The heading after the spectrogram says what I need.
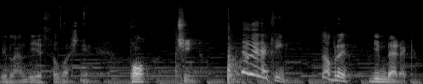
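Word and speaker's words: poitín: whisky, tylko ten produkt nazywał się pocin. Tak to się wymawia i możecie kupić coś takiego w Polsce.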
